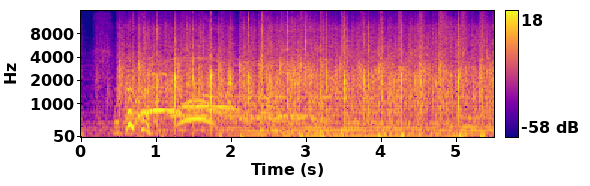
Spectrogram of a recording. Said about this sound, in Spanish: Lo primero que hacemos es, por supuesto, un gran aplauso por estos minutos, que para nosotros siempre es un honor.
